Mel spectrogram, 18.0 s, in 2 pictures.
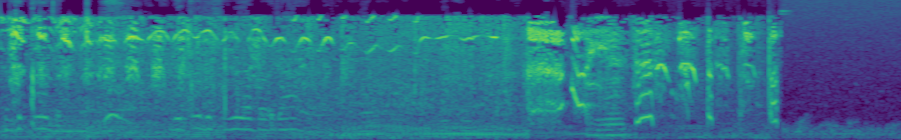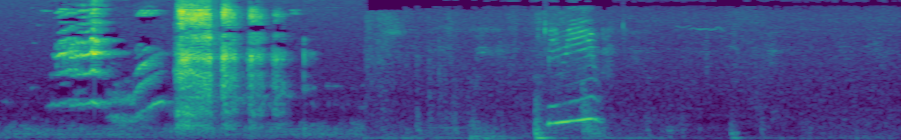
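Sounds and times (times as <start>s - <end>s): cat meowing: 9.3s - 12.0s
puppy yelping: 9.4s - 12.1s.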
